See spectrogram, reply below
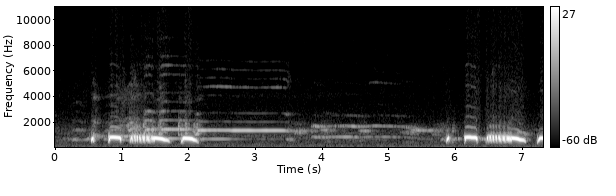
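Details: A spotted dove repeats its rival-luring challenge phrase twice, several seconds apart. Each phrase has brisk short coos, a strong buzzy long coo and a falling final note, and a faint drawn-out tonal call sounds in the gap.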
